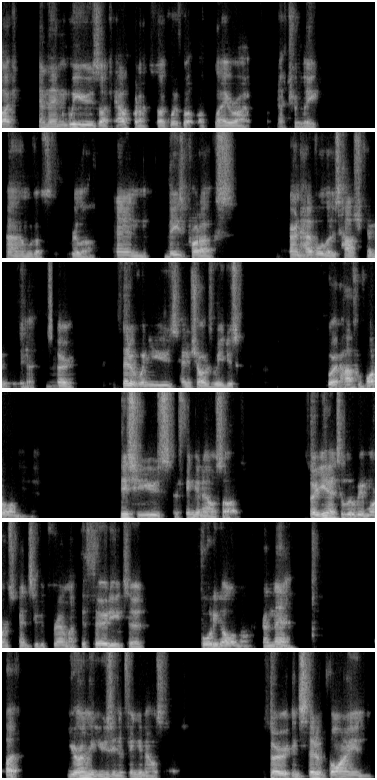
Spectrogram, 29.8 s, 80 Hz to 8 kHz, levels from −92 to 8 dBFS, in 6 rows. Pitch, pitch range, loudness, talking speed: 95 Hz, 85-105 Hz, -23 LUFS, 165 wpm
